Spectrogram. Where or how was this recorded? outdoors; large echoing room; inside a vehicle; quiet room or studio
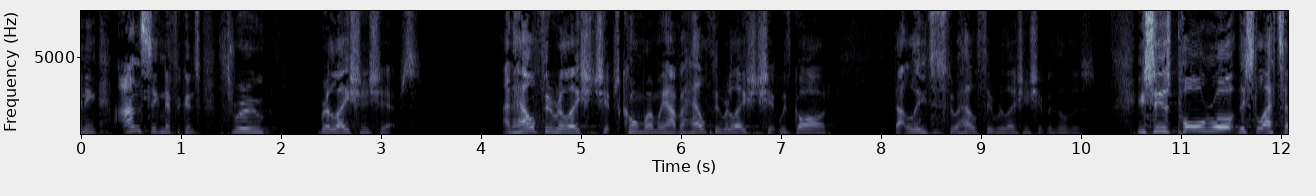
large echoing room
